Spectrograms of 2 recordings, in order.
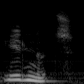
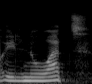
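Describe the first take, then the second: First: No vowel is sounded before the final t. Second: An extra vowel is sounded before the final t. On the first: The speaker calls it right. "on dit il noute" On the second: The speaker calls it wrong. "On dit pas il nouat"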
